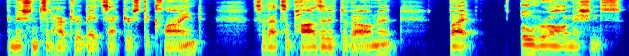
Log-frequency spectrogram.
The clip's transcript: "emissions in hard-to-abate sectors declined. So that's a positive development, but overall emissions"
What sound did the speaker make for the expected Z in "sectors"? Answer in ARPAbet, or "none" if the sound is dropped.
Z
